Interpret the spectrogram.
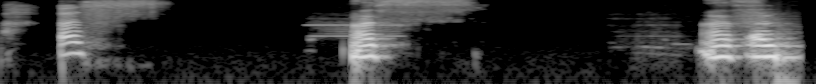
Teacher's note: सा के लेटर में आवाज कम, सांस ज्यादा होती है।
